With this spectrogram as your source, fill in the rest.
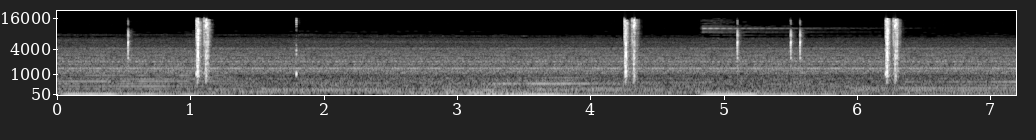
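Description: A computer terminal clicks as options are chosen.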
